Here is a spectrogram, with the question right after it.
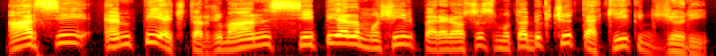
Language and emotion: Kashmiri, neutral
